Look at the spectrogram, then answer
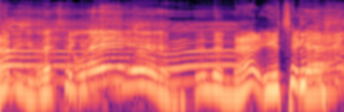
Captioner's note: both Yelling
